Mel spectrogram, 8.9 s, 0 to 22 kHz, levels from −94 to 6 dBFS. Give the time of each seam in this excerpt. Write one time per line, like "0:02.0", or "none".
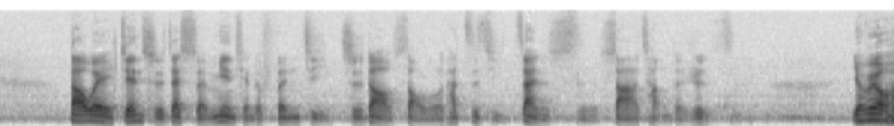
0:03.3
